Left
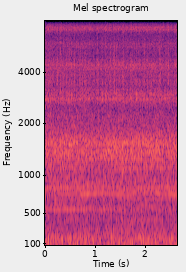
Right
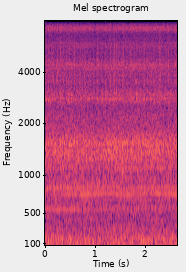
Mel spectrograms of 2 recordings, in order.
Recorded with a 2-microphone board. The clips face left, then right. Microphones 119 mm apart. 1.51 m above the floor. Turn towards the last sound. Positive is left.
No sound to turn to.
